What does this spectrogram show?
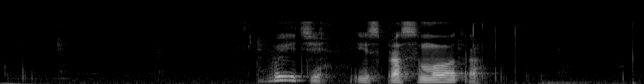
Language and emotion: Russian, sad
